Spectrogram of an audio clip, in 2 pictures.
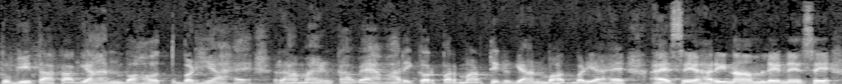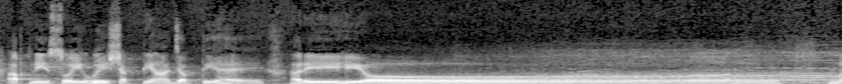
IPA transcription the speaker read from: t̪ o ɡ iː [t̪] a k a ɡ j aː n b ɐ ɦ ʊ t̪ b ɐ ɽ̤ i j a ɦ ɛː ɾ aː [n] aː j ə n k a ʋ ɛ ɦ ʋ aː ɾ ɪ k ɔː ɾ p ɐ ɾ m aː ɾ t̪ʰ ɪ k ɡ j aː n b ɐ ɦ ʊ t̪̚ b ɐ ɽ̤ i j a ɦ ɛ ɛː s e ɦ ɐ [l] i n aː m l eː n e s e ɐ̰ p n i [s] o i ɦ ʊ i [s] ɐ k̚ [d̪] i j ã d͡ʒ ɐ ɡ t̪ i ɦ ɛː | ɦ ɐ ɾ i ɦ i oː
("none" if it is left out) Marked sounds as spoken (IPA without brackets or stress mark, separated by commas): t̪, m, ɾ, s, ʃ, t̪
